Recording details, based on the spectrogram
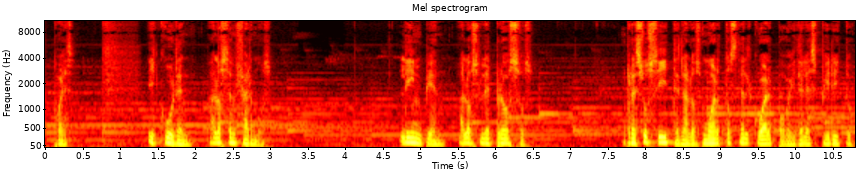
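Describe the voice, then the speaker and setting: An actor playing a solemn, authoritative religious master who instructs disciples in measured phrases in a radio drama. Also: male voice, lowish voice, darkish tone.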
